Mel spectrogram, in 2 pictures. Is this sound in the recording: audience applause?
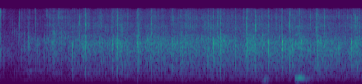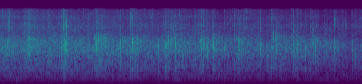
yes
